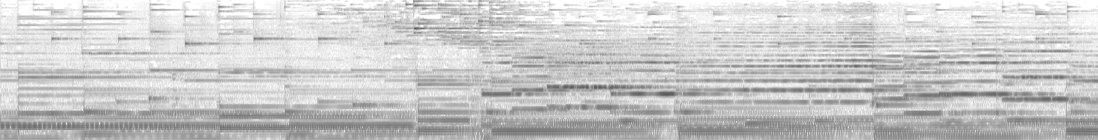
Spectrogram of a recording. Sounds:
Music, Musical instrument, Orchestra

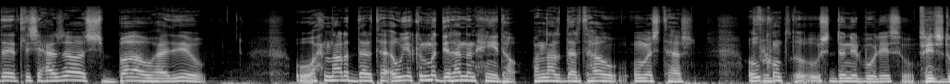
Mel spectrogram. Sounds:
Speech

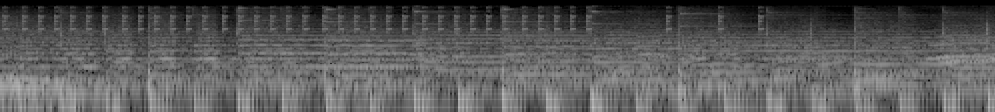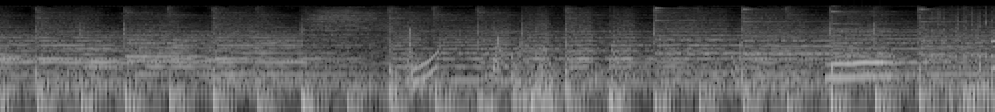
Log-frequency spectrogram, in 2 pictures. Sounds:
Music

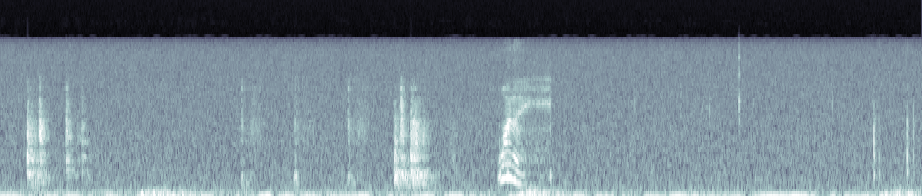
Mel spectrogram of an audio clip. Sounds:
Speech

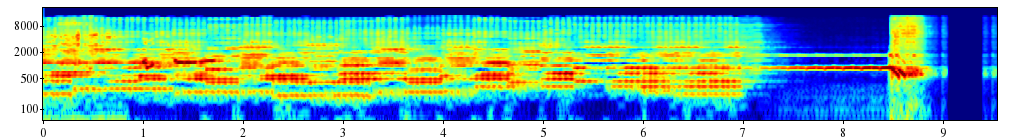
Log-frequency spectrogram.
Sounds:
Music

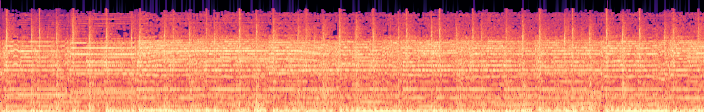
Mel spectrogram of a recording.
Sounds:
Plucked string instrument, Musical instrument, Music, Rock music, Guitar

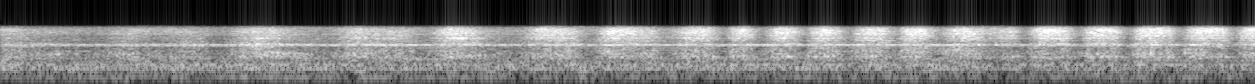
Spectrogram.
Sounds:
Rub

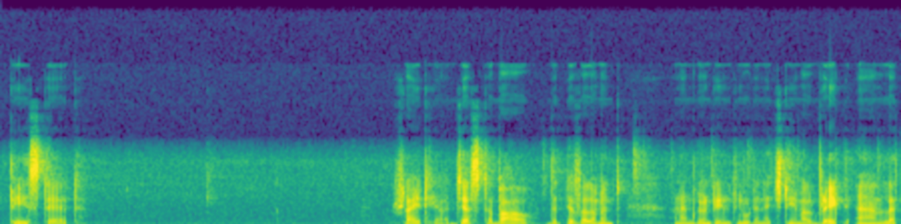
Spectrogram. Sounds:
Clicking

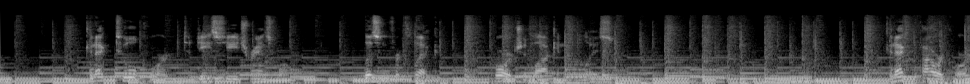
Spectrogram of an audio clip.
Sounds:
Speech, Music

